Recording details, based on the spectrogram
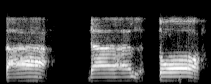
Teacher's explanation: জিহ্বার আগার সামনের উপরের দুই দাঁতের গোড়ার সঙ্গে লাগিয়ে তা দা ত জিহ্বার আগার সামনের নিচের দুই দাঁতের আগার সঙ্গে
